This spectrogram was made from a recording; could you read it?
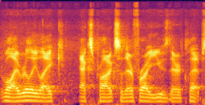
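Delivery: ordinary talk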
